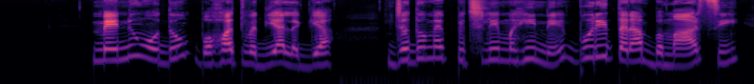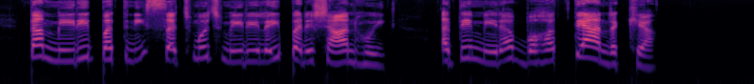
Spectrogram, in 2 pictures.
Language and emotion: Punjabi, happy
